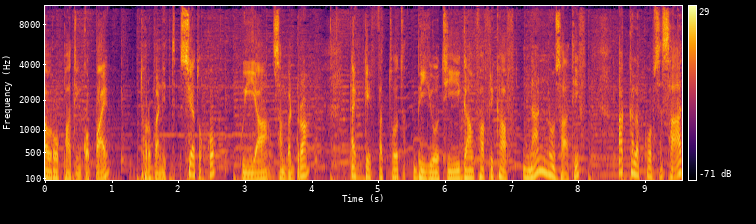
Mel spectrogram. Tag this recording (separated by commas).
Music, Speech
